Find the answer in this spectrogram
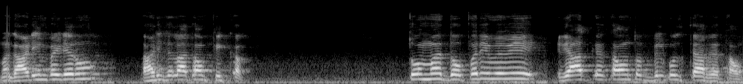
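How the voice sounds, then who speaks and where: A man speaks in a high voice with a dark, mellow tone and ordinary pitch variation. He leaves long, frequent pauses. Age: 60s. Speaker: devotee sharing experience. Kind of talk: testimony. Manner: halting.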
